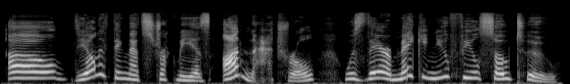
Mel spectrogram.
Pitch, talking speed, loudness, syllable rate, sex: 250 Hz, 170 wpm, -19 LUFS, 4.3 syllables/s, female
